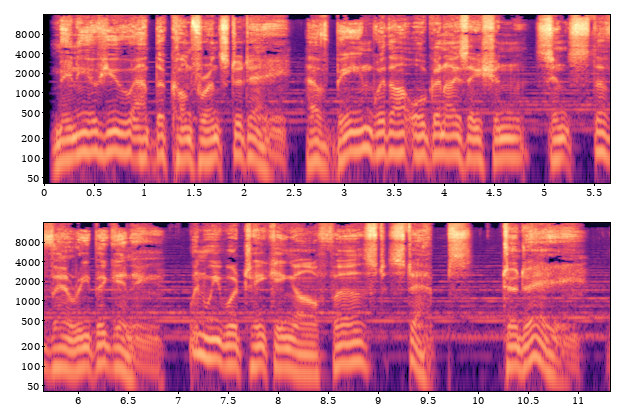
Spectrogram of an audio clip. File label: ENG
